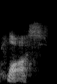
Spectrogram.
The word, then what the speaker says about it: PLOS: In biology for 10 years until last year when I moved to this nonprofit journal publishing organization called PLOS, rhymes with floss.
